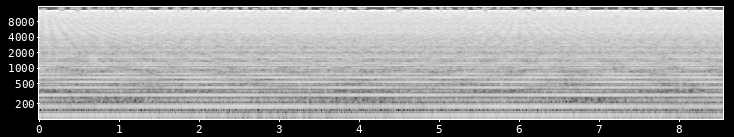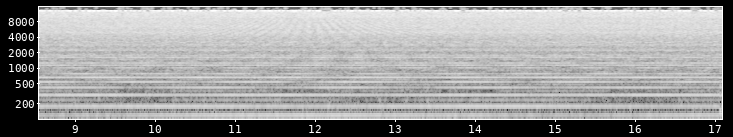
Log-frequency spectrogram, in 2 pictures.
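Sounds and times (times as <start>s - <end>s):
faint electrical mains hum: 0.0s - 17.0s.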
